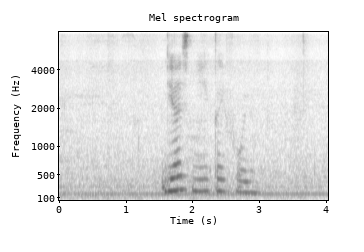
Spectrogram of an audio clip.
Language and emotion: Russian, neutral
